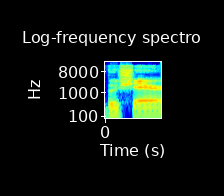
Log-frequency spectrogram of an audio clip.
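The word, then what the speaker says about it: Bushehr: I think in the media that you said Bucher. Is that how you pronounce it?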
